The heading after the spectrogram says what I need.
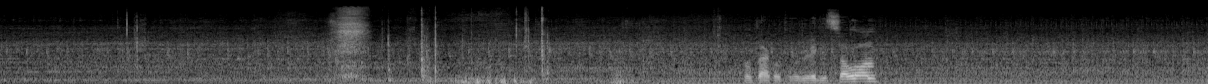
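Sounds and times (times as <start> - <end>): car engine idling: 0.0 - 12.0
short hiss: 3.3 - 3.8.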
